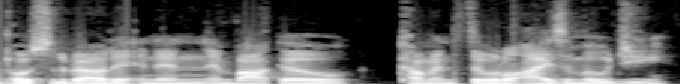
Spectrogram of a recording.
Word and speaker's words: Mgbako: We've clarified his last name is pronounced Mgbako. We kind of butchered that the last pod, but we won't do that again moving forward.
